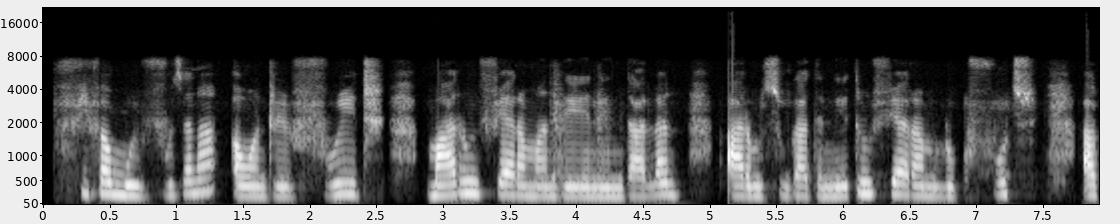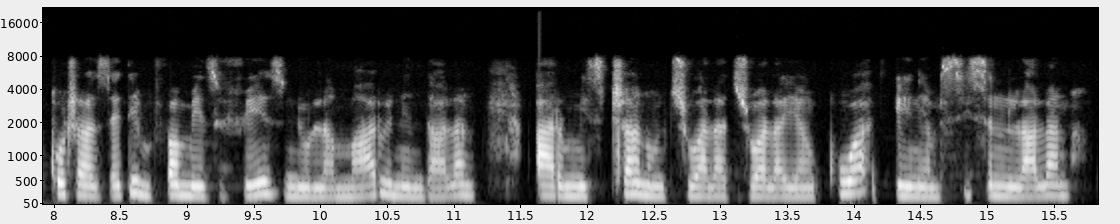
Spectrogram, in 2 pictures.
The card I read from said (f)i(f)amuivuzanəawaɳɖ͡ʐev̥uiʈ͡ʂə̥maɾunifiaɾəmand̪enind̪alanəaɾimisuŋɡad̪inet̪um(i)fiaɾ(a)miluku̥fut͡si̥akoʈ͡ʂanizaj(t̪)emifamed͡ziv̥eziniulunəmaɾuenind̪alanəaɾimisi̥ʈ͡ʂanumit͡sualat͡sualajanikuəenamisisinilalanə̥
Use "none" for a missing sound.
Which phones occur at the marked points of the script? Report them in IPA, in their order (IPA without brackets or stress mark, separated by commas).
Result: f, f, i, a, t̪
